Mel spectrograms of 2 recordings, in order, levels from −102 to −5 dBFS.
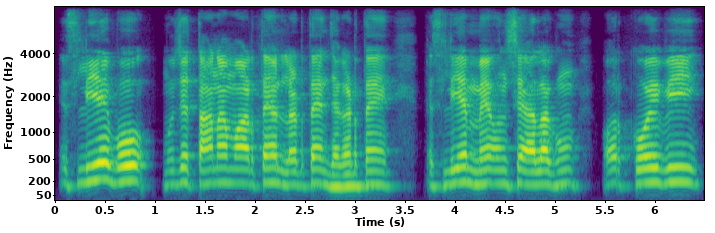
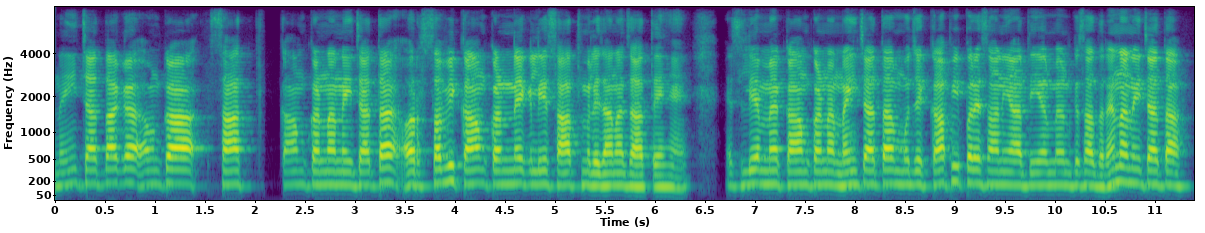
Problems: constant background noise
